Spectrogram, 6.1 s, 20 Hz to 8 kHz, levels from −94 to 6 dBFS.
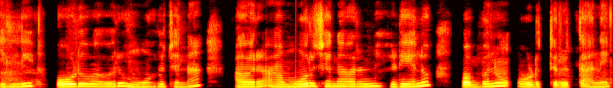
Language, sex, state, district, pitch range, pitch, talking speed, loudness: Kannada, female, Karnataka, Dharwad, 195-230 Hz, 210 Hz, 105 wpm, -17 LUFS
